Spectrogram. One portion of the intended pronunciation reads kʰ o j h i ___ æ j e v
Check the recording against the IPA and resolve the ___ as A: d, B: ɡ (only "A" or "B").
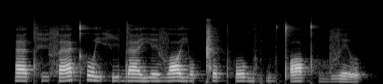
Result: A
